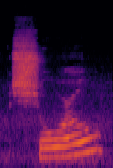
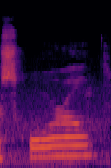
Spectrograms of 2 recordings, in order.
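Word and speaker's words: Schorl: tourmaline has also been called Shore or squirrel not sure if I'm pronouncing that right but it's s CH o RL black tourmaline is really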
